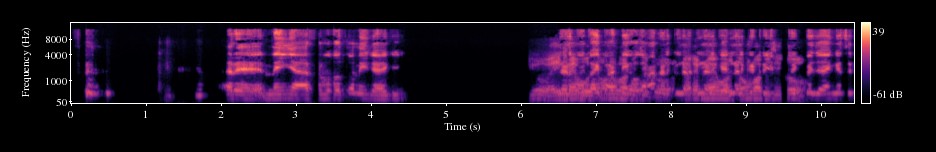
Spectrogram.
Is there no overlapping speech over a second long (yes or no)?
no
